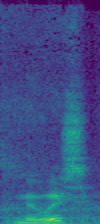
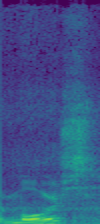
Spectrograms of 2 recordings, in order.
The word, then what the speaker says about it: Moore's: a company called MERS it's m r e s MERS or Moors as some people would pronounce and uh so yeah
